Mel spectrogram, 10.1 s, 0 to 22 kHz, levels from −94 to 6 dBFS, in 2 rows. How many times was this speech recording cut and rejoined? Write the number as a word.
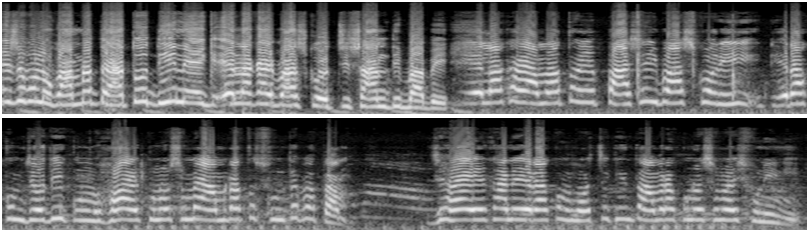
one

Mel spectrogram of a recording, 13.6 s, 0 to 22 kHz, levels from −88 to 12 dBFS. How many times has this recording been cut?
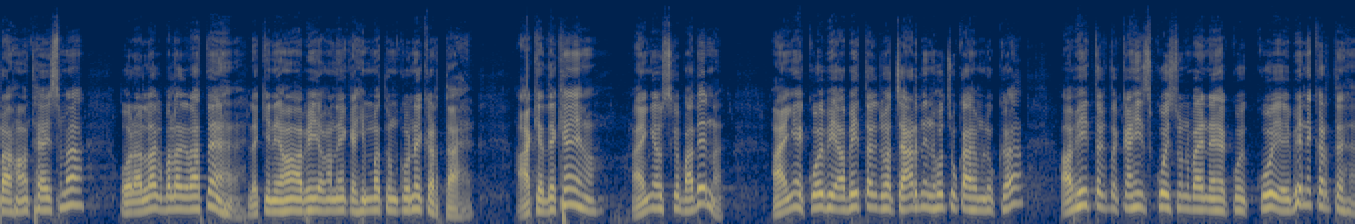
zero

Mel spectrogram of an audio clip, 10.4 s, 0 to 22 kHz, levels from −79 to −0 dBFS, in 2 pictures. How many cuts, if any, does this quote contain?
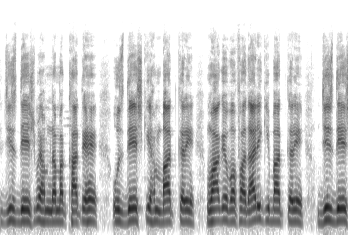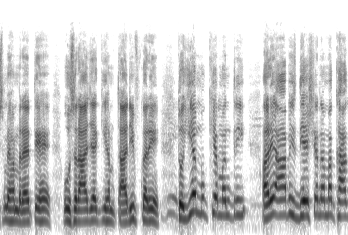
zero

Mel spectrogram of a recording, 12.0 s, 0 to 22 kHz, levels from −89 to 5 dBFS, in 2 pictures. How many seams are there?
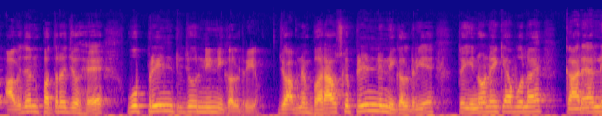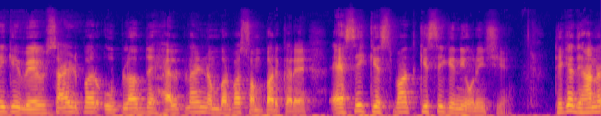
zero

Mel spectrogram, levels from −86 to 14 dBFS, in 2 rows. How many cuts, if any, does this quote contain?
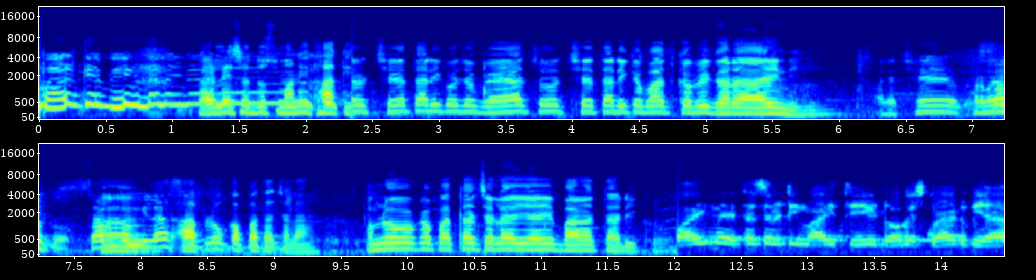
two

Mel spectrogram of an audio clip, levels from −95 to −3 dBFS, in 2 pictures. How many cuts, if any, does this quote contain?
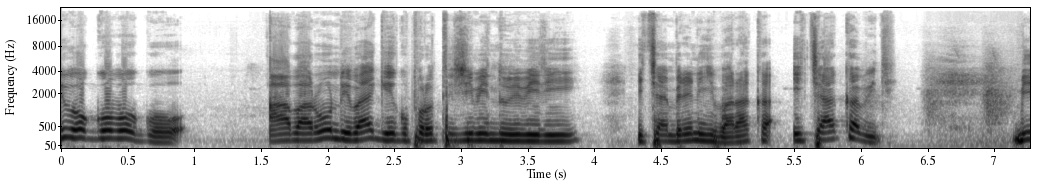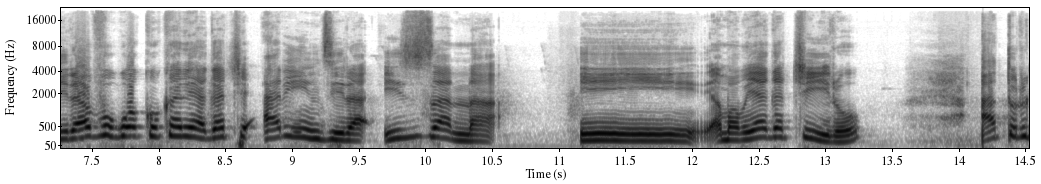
zero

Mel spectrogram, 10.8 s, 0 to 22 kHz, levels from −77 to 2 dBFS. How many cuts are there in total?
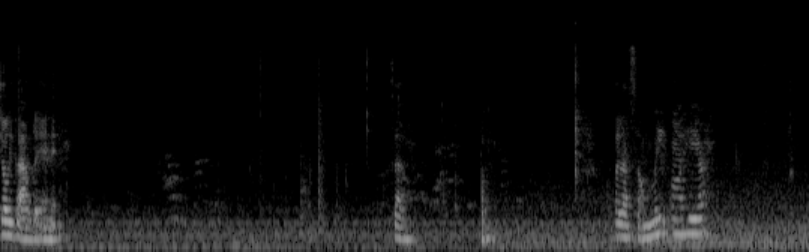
one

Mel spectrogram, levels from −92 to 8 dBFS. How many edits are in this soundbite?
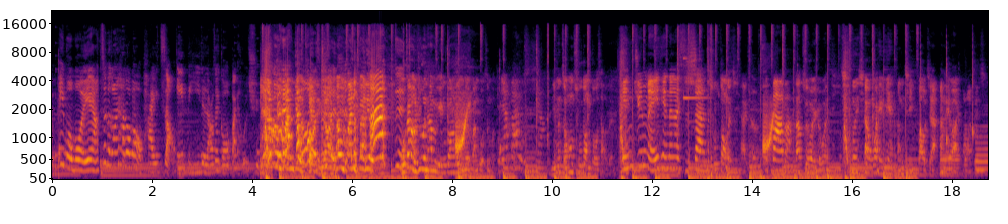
three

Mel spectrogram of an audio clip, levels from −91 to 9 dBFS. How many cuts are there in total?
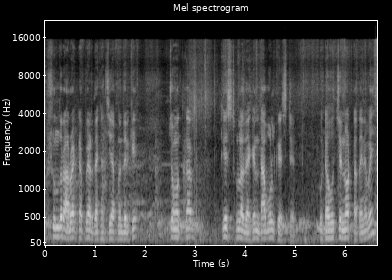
zero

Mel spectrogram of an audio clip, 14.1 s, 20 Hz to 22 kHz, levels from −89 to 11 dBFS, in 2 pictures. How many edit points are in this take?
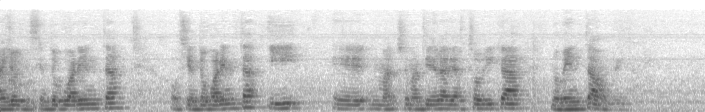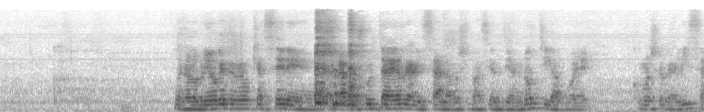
one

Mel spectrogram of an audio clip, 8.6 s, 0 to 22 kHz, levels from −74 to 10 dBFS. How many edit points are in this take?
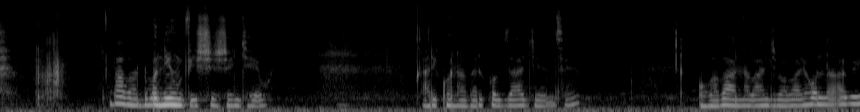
one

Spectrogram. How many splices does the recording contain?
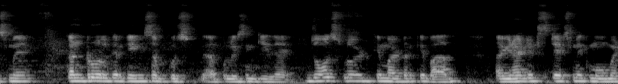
one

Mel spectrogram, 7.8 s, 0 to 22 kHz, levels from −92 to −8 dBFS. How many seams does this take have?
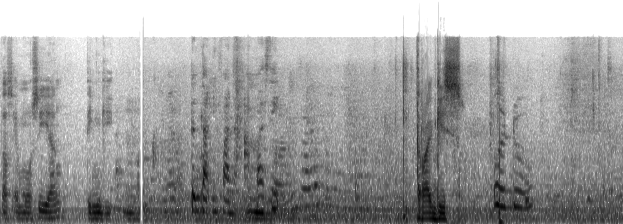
one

